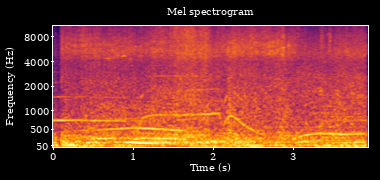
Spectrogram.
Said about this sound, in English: Okay, so all of the jet skis in this movie, it's important to know that they all sound like V-twin motorcycles. They do.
